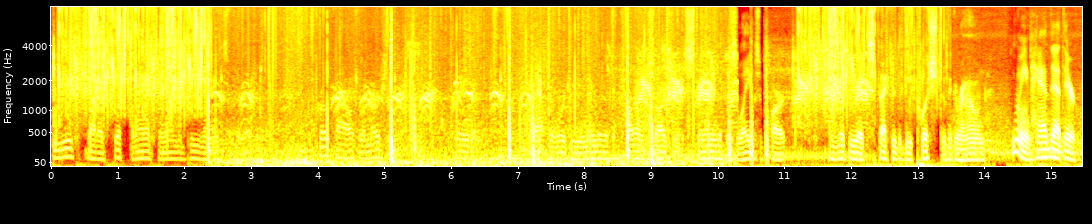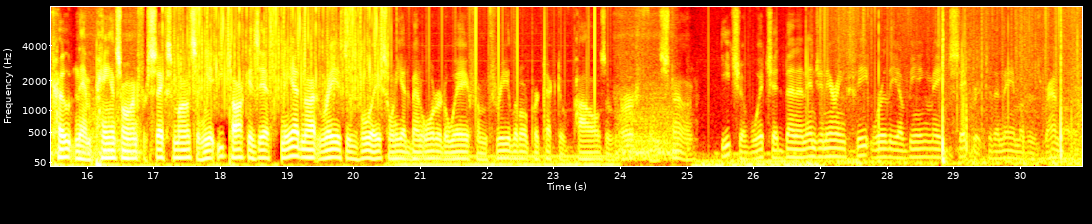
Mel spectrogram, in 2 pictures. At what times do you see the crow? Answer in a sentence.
The crow can be heard from 2.3 to 12.3 s.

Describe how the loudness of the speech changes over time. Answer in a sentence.
The loudness of the speech goes up, then down.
